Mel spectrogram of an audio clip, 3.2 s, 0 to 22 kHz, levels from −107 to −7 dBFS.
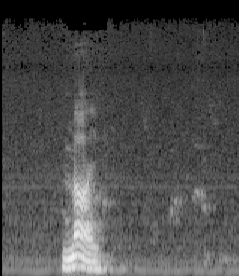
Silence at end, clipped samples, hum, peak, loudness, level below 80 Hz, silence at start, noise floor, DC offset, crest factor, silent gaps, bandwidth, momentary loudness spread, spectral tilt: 1.7 s; under 0.1%; 50 Hz at -50 dBFS; -8 dBFS; -20 LUFS; -58 dBFS; 0.8 s; -53 dBFS; under 0.1%; 18 dB; none; 14.5 kHz; 19 LU; -9 dB/octave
